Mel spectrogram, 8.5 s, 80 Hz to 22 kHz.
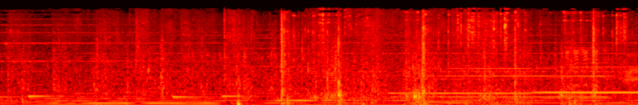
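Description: Horses in the video game Red Dead Redemption 2 give faint, scattered hoof clops and stirrings beneath a soft musical drone, with a few sharper knocks standing out.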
